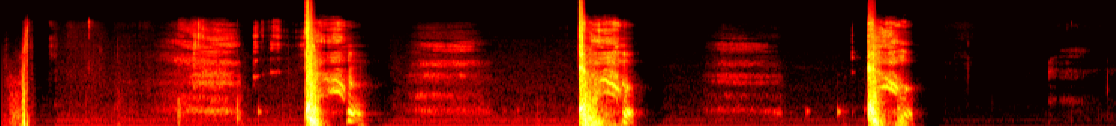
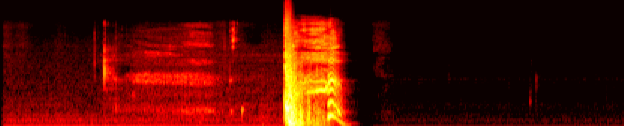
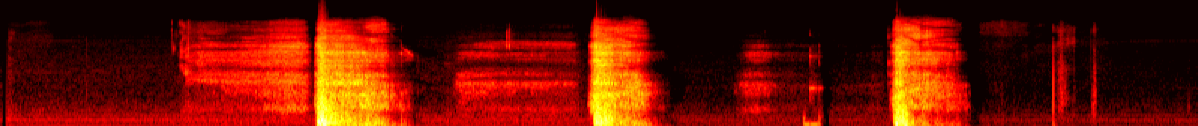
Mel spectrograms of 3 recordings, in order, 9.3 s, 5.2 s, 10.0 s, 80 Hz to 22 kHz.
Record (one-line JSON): {"three_cough_length": "9.3 s", "three_cough_amplitude": 32768, "three_cough_signal_mean_std_ratio": 0.21, "cough_length": "5.2 s", "cough_amplitude": 32768, "cough_signal_mean_std_ratio": 0.19, "exhalation_length": "10.0 s", "exhalation_amplitude": 32768, "exhalation_signal_mean_std_ratio": 0.23, "survey_phase": "beta (2021-08-13 to 2022-03-07)", "age": "45-64", "gender": "Female", "wearing_mask": "No", "symptom_cough_any": true, "symptom_fatigue": true, "symptom_onset": "3 days", "smoker_status": "Never smoked", "respiratory_condition_asthma": false, "respiratory_condition_other": false, "recruitment_source": "Test and Trace", "submission_delay": "2 days", "covid_test_result": "Positive", "covid_test_method": "RT-qPCR", "covid_ct_value": 12.8, "covid_ct_gene": "ORF1ab gene"}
